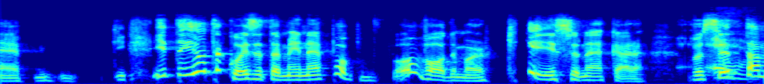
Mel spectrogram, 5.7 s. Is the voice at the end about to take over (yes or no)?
no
